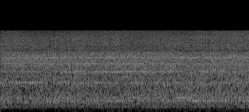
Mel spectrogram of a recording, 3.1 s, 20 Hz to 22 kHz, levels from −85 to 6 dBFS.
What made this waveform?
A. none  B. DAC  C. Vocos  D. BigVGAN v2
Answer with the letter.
A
